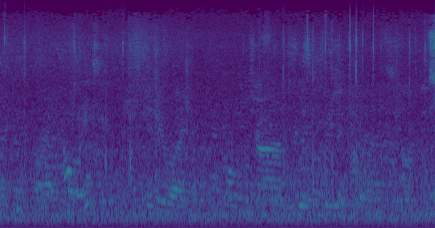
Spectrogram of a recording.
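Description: Indistinct voices talking in the background, with a few light clicks near the end.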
